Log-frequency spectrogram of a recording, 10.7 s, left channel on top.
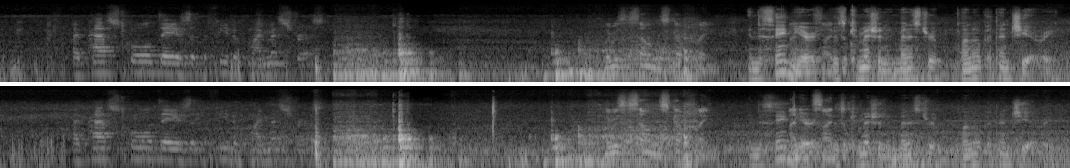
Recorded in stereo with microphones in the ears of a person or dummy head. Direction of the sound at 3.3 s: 40° right (ahead or behind).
